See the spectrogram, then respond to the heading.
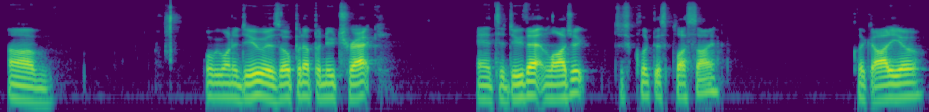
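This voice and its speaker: A man giving a casual software tutorial, hesitant and full of ums and restarts, recorded on a mono home mic. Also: medium pitch, steady tone, a little slow, pauses often. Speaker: tutorial host.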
